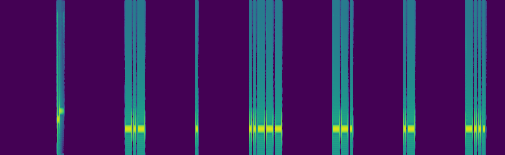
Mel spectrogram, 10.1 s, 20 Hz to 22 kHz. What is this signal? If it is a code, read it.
Morse code, heard as a keyed tone, about 27 wpm, spaced as for 8 wpm, 700 Hz. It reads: KE2GAB
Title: USA Call Signs - 6 Characters - 8x Character Spacing - 28wpm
